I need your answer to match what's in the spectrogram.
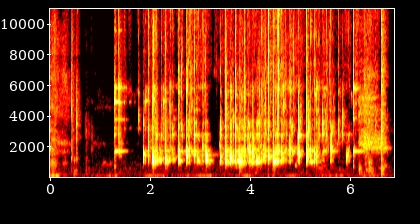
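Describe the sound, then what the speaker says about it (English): A paintbrush is rinsed in a small water container, giving rapid light swishing, dripping and clinking against the vessel. The bursts are close, with brief pauses between them. "Go ahead and rinse your brush."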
